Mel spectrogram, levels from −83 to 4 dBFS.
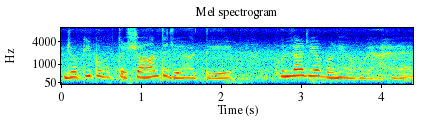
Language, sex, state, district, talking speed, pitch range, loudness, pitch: Punjabi, female, Punjab, Kapurthala, 150 wpm, 230-285 Hz, -15 LUFS, 250 Hz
